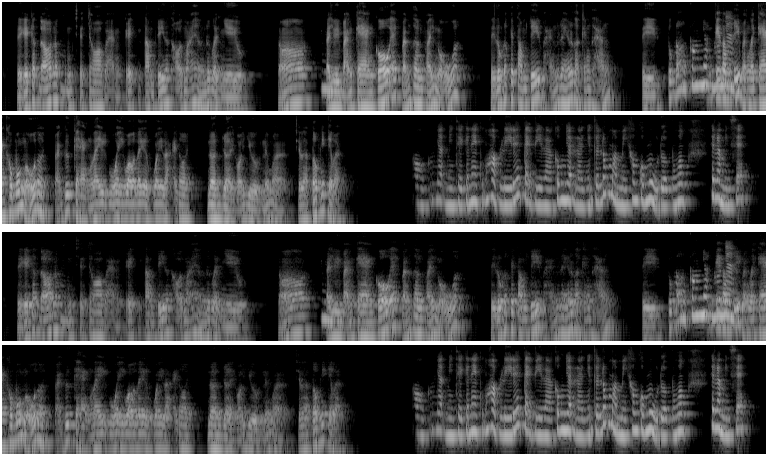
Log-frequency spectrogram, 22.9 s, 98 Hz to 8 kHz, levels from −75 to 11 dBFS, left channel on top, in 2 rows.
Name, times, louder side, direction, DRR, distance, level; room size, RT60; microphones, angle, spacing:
voice 1, 0.2-3.6 4.1-4.6 4.9-6.9 7.3-9.1 9.6-10.3 10.6-14.3 14.5-16.5, left 4 dB, 65° left, 0.5 m, -24 dB
voice 2, 4.8-5.1 10.1-11.0 17.6-22.6, right 1 dB, 10° right, 0.3 m, -24 dB
6.4 x 2.6 x 2.5 m
head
